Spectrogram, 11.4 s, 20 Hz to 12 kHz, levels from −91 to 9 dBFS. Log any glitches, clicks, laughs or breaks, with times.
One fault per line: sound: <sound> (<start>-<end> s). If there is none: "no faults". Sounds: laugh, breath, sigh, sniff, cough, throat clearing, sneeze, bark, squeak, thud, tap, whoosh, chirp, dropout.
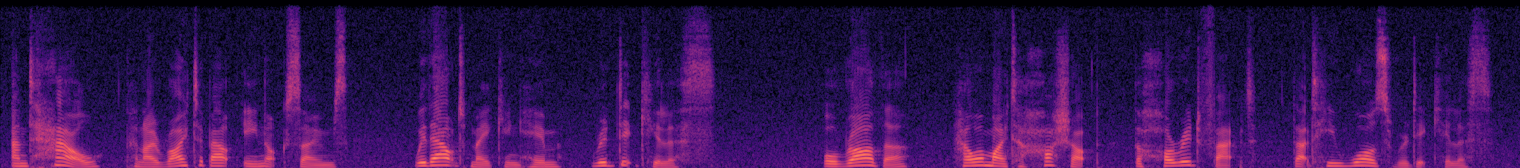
no faults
